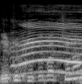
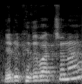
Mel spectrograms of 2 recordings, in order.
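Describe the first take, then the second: First: High mock-baby squeak; squeaky baby voice. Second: Said in the usual way. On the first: Teasing the baby daughter in a squeaky voice. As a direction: tease her in a tiny high voice.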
